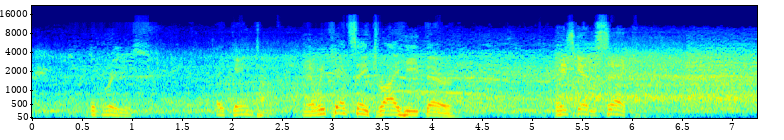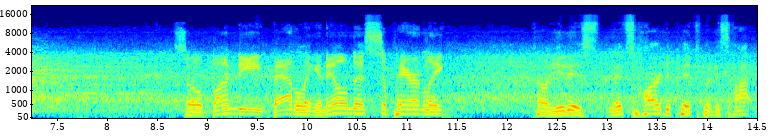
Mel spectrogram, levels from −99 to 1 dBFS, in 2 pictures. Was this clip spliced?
yes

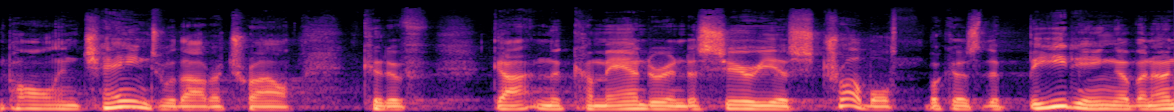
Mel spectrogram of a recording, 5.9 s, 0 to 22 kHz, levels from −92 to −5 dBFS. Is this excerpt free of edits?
no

